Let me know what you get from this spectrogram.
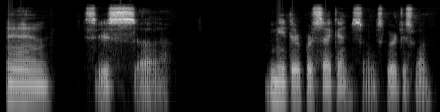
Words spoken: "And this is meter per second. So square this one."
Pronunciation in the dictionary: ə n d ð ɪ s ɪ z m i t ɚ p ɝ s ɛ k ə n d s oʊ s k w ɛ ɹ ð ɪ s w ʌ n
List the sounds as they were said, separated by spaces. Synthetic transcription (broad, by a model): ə n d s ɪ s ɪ m i t ɚ p ɝ s ɛ k ə n d s oʊ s w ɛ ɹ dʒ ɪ s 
